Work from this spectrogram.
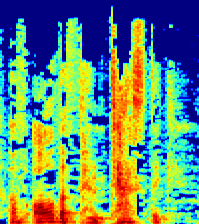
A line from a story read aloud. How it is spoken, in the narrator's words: gasped an indignant female voice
